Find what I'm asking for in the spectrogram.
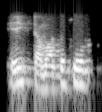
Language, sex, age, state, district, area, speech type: Hindi, male, 30-45, Madhya Pradesh, Gwalior, rural, conversation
